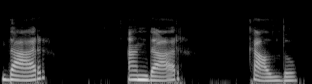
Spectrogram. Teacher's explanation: Il fonema de si pronuncia come occlusivo de, come in italiano, dopo una pausa e dopo una consonante nasale o laterale.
